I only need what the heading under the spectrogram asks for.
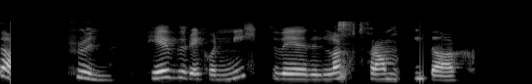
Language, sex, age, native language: Icelandic, female, 11, Icelandic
